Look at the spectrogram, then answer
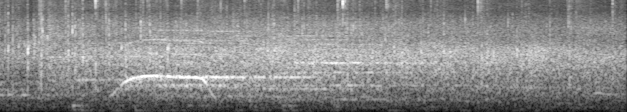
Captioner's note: audience applaud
